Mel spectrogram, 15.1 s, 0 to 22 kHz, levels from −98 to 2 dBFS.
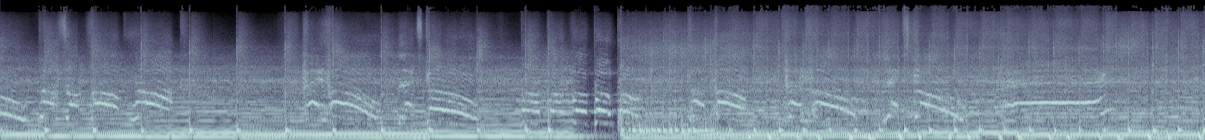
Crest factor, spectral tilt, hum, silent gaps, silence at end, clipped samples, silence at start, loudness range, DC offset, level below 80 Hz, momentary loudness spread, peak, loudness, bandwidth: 10 dB; -5.5 dB/octave; none; none; 0 s; under 0.1%; 0 s; 1 LU; under 0.1%; -26 dBFS; 3 LU; -8 dBFS; -19 LUFS; 18.5 kHz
